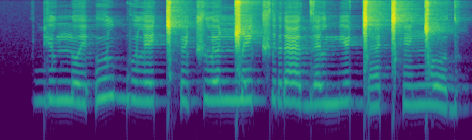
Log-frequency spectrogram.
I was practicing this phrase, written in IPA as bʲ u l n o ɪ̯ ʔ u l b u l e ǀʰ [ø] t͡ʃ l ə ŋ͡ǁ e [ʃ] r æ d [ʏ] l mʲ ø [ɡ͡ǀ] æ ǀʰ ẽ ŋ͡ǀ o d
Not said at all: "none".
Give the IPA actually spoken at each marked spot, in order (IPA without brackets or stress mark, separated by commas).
ø, t͡ʃ, ɛ, ɡ͡ǀ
